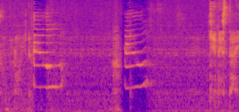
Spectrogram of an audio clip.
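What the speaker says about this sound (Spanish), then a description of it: "Estaba maullando y pues le tuve que abrir la puerta." Two drawn-out meows from a small female cat, each a wavering tone near the microphone, separated by a pause; a faint whispery sound and soft rustling fill the gaps.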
